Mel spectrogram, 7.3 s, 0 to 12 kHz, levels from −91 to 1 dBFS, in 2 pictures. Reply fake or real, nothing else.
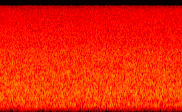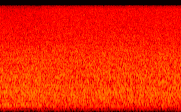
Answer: real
